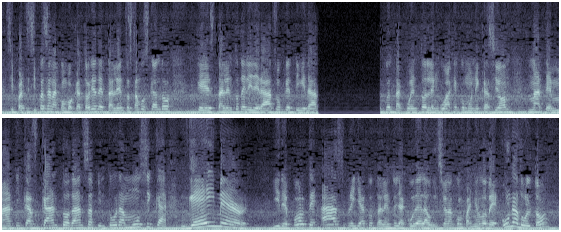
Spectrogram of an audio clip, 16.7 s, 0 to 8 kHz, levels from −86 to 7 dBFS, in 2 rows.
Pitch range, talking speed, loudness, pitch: 140-155 Hz, 145 wpm, -14 LUFS, 145 Hz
